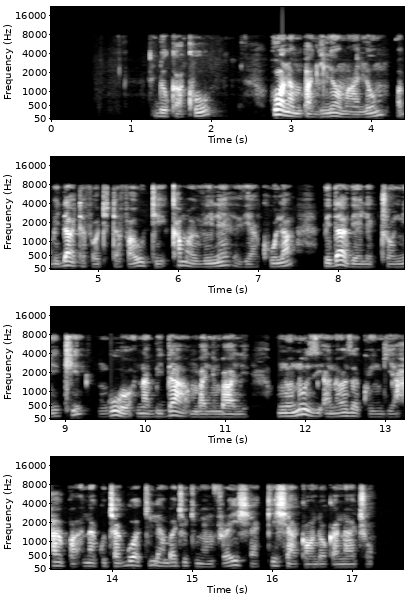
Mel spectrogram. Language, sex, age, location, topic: Swahili, male, 18-24, Nairobi, finance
